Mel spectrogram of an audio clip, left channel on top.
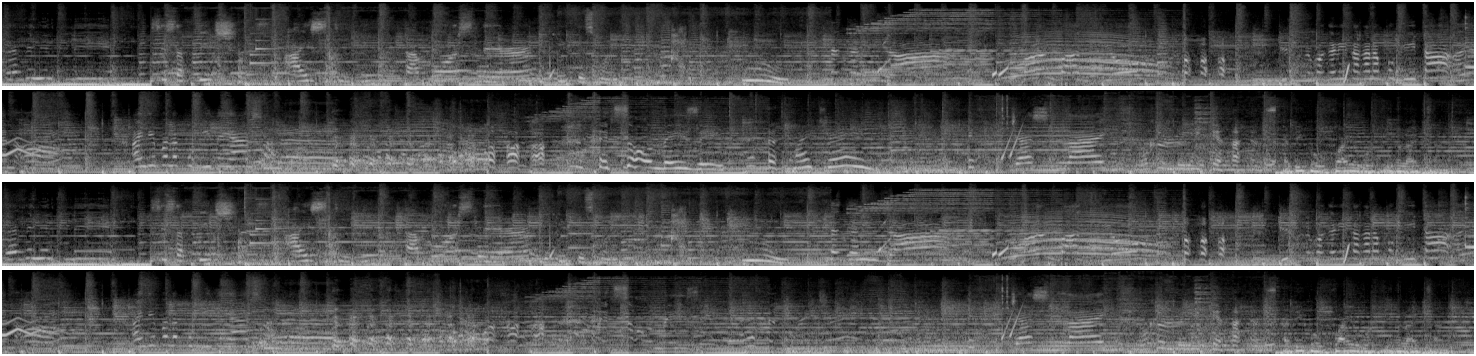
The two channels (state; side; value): normal; both; correlation 0.72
